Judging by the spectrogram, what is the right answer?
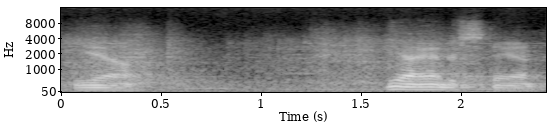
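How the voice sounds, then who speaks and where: An actor playing a jovial, coaxing and concerned buddy in naturalistic drama dialogue. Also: male voice, on the low side, fairly even intonation, unhurried, lightly acted.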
